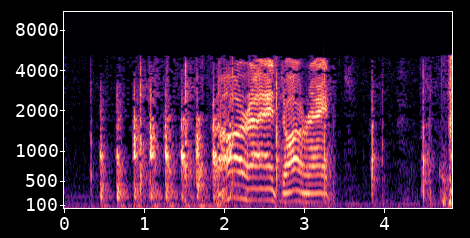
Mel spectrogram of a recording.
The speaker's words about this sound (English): A tall, slim man, about 40, had been sitting in the front parlor of his rooming house. He'd heard a knock at the door, and he was on his way to answer it.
